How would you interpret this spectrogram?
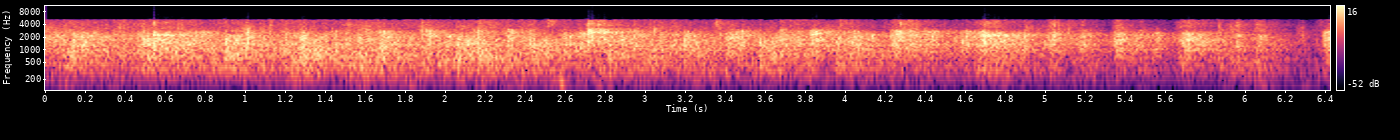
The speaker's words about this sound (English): We need more dads like the men that are standing up represented here this morning. Can we give our fathers this morning a round of applause and appreciation?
